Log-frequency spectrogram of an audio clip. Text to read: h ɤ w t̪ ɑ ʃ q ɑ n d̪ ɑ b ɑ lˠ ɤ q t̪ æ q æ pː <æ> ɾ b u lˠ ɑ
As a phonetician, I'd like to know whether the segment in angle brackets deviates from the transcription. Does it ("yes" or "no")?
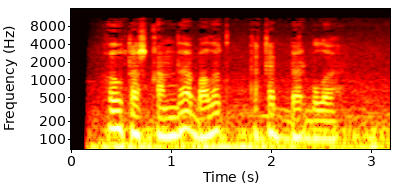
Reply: no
